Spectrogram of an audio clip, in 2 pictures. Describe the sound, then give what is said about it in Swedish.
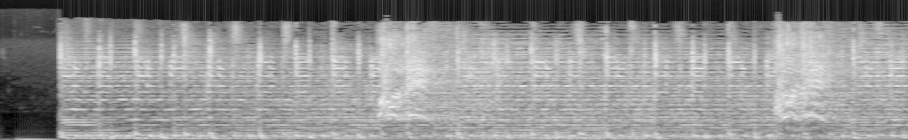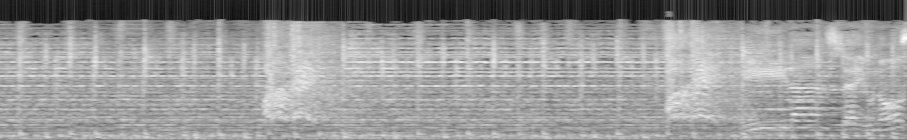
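A loud, dense intro jingle plays throughout, full-band music with a steady driving beat and bright crashing accents roughly every four seconds, with no one talking over it. “Eh, ska vi rulla våran eh, erkänt applåderade vignettmusik?”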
